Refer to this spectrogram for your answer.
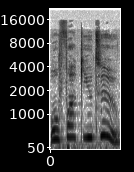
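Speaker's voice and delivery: mock angry man's voice, cursing. Retelling being cursed out by grown men in new york: angry cursing. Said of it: "they be like".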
